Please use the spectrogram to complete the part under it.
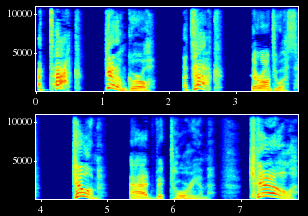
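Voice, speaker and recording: A woman's voice: a little high, huge pitch swings, slow, long pauses, bright, forceful tone, no room sound, full character voice. An actress voicing a resolute woman survivor in a video game, a mother searching a wasteland, terse and commanding in a dry studio recording. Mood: battle cries. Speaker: player character.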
